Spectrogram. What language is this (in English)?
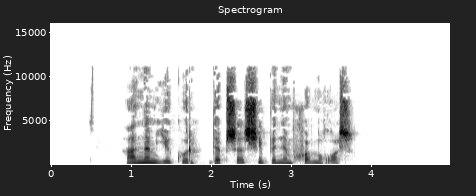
Kabardian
